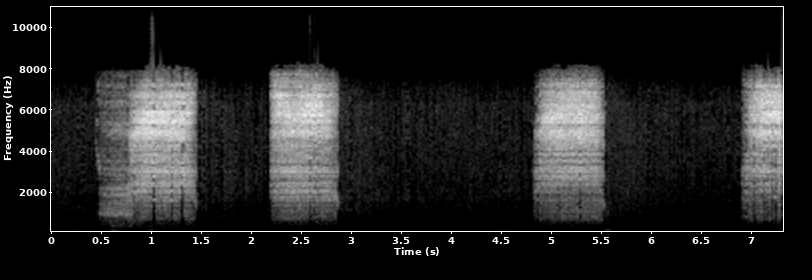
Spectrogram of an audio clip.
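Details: Barn owl in Friesland, Netherlands, at 23:55 on 17 September 2019, carrying a mouse, giving four harsh, hissing screeches of about a second each, roughly two seconds apart, in a quiet night.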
